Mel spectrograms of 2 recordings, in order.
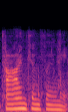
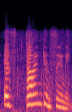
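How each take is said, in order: First: Slow and drawn out. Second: Loud, high exasperated groan. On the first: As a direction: drag it out, resigned. Repeats it drawn out. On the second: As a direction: burst out, fed up. Exasperated about slow work. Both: Real, not acted.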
